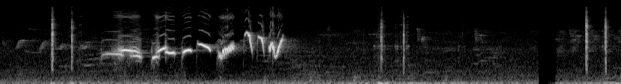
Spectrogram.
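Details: White-rumped shama played as a lure to rouse a lazy bird: a fast jumbled warble of chirps and whistled slurs lasting about two seconds, with scattered sharp clicks before and after.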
